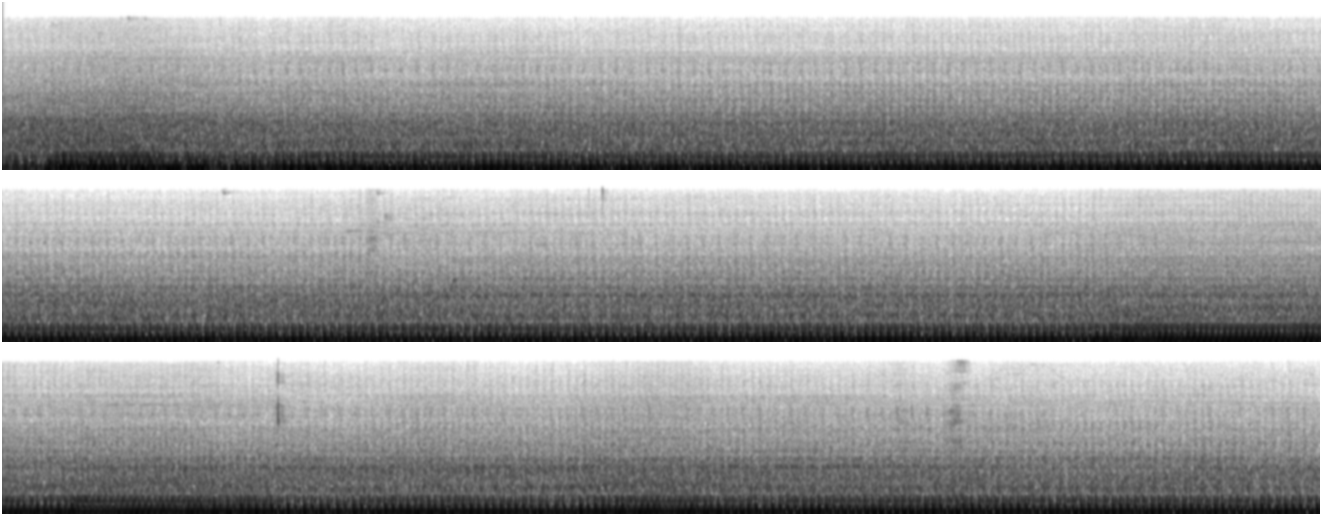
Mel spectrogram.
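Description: Motorcycle engine running steadily at low speed, a constant low drone heard from the bike itself.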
